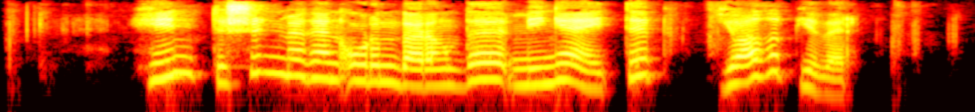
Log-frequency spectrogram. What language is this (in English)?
Bashkir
